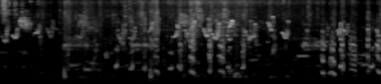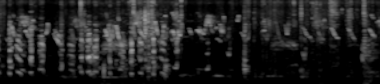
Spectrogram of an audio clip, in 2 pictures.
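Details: Young grey francolins in a breeding group, their dense high-pitched twittering peeps running several per second, rising to a loud busy cluster midway before thinning, with soft clucks and low background hum.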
